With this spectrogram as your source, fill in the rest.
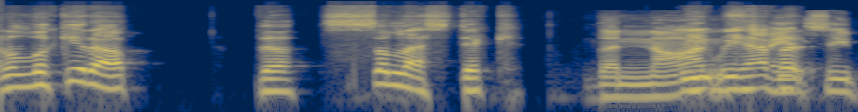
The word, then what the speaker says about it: Celestiq: because we had to look it up the celestic the nine we haven't seen pronunciation word how should it be pronounced celestique like you got it does sound a little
